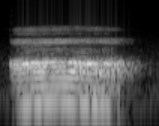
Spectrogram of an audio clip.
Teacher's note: খোলা মুখে দীর্ঘ আ বলতে হবে আমাদের খোলা মুখে গলা থেকে উচ্চারণ করে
